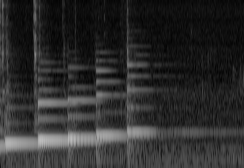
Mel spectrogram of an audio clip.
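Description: Electronic keyboard with a piano voice playing the top of an ascending E Phrygian scale (the white keys from E to E): five notes rising about three a second, the last one, the high E, held and fading.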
